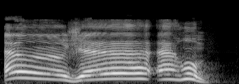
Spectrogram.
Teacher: اخفاء حقيقي نون ساكنه اتى بعدها جيم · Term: إخفاء حقيقي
